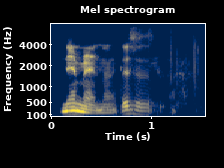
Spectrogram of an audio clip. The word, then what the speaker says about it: Nimmin: Yeah, it is Nimmin. It's Nimmin.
